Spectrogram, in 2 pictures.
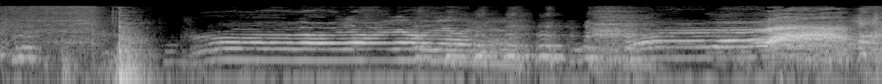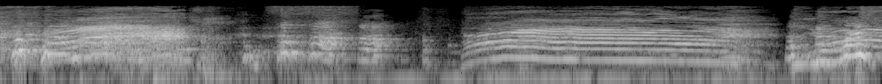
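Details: Domestic cat caterwauling indoors: long, drawn-out harmonic wails, each swelling at the start and then holding steady for a few seconds, separated by short pauses, with some human voices mixed in.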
